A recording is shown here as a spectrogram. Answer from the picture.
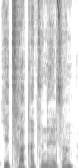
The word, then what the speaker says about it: Yitzhak Katzenelson: Yitzhak Katzenelson.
